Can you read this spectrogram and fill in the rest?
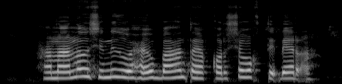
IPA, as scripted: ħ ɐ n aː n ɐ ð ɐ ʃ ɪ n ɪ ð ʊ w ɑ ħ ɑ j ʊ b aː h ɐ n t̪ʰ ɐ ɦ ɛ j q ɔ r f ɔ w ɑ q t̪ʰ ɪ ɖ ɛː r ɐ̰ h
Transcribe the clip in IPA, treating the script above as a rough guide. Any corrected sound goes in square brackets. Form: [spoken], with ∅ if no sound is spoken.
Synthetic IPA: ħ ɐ n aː n ɐ ð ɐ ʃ ɪ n ɪ ð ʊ w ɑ ħ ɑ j ʊ b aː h ɐ n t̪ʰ ɐ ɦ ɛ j q ɔ r [ʃ] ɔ w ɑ q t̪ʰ ɪ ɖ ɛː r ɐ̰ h

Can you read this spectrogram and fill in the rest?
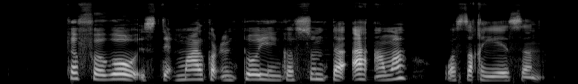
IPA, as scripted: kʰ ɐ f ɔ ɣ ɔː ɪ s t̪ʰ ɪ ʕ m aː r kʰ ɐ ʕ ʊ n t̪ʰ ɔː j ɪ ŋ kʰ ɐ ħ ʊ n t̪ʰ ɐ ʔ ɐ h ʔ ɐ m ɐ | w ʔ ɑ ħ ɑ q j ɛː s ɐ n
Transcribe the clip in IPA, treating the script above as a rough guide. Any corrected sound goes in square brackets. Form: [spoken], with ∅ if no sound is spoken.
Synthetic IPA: kʰ ɐ f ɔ ɣ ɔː ɪ s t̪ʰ ɪ ʕ m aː [l] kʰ ɐ ʕ ʊ n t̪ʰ ɔː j ɪ ŋ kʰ ɐ [s] ʊ n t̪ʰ ɐ ʔ ɐ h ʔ ɐ m ɐ | w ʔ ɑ [s] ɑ q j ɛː s ɐ n

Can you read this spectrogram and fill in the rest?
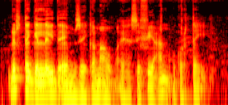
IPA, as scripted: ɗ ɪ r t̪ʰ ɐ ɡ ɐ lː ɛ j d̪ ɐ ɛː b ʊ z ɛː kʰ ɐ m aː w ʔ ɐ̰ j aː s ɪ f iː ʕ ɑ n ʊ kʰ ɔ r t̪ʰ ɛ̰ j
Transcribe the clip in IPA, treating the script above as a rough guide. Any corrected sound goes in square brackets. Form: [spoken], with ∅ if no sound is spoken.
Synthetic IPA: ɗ ɪ r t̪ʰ ɐ ɡ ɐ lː ɛ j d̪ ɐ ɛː [m] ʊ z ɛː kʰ ɐ m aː w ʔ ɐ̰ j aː s ɪ f iː ʕ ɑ n ʊ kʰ ɔ r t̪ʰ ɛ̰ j

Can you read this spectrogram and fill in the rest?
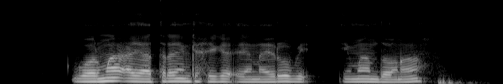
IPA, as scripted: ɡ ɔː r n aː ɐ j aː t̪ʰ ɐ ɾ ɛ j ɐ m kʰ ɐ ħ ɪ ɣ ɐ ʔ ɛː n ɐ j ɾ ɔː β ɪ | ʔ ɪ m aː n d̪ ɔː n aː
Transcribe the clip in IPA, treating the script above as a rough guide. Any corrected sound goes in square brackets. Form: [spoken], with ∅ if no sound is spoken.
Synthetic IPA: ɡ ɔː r [m] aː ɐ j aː t̪ʰ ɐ ɾ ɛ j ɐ [ŋ] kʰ ɐ ħ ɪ ɣ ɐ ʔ ɛː n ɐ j ɾ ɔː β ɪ | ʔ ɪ m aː n d̪ ɔː n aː

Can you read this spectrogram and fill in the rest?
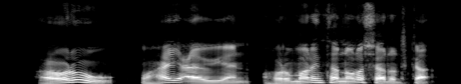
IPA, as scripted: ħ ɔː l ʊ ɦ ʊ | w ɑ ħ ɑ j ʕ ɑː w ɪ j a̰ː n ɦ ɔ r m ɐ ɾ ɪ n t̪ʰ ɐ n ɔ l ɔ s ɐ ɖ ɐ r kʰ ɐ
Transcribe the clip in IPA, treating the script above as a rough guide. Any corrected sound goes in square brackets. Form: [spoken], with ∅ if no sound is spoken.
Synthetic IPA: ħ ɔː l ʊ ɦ ʊ | w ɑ ħ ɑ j ʕ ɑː w ɪ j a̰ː n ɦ ɔ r m ɐ ɾ ɪ n t̪ʰ ɐ n ɔ l ɔ [ʃ] ɐ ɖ ɐ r kʰ ɐ

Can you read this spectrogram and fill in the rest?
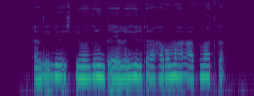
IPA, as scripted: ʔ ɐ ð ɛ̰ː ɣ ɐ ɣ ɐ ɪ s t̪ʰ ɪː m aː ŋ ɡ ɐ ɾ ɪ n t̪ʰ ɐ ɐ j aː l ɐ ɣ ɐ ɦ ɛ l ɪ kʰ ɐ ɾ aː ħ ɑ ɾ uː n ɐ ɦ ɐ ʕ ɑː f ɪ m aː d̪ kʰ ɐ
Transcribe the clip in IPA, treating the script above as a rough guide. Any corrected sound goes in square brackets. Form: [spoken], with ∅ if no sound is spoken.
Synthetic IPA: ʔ ɐ ð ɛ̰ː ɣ ɐ [ð] ɐ ɪ s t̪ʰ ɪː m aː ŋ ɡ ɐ ɾ ɪ n t̪ʰ ɐ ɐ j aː l ɐ ɣ ɐ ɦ ɛ l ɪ kʰ ɐ ɾ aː ħ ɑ ɾ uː [m] ɐ ɦ ɐ ʕ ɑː f ɪ m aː d̪ kʰ ɐ

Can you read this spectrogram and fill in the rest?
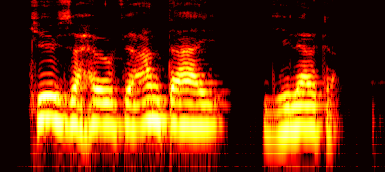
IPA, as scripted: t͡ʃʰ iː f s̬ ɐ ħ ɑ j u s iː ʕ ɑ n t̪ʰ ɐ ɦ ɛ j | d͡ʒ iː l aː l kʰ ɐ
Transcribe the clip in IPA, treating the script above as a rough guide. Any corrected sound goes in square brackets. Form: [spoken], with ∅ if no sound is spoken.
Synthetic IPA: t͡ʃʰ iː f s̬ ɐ ħ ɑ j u [f] iː ʕ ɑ n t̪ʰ ɐ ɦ ɛ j | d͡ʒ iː l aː l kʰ ɐ

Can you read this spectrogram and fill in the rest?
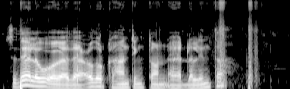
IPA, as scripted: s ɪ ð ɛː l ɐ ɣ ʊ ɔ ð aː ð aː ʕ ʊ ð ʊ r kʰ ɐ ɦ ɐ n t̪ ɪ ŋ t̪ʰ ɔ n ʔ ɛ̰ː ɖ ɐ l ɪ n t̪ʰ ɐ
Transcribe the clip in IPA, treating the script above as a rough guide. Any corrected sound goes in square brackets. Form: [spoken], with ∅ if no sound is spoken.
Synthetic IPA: s ɪ ð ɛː l ɐ ɣ ʊ ɔ [ɣ] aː ð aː ʕ ʊ ð ʊ r kʰ ɐ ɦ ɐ n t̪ ɪ ŋ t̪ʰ ɔ n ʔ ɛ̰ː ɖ ɐ l ɪ n t̪ʰ ɐ

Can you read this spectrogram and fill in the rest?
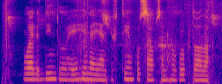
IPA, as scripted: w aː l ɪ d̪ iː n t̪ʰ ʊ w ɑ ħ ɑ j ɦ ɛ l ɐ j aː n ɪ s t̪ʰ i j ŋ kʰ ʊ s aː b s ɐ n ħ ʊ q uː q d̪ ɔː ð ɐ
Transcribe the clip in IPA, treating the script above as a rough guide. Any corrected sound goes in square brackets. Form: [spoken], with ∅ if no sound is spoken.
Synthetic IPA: w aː l ɪ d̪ iː n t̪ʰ ʊ w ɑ ħ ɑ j ɦ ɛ l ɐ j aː n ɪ [f] t̪ʰ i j ŋ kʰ ʊ s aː b s ɐ n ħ ʊ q uː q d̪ ɔː ð ɐ

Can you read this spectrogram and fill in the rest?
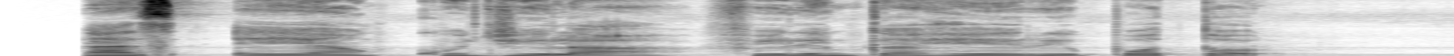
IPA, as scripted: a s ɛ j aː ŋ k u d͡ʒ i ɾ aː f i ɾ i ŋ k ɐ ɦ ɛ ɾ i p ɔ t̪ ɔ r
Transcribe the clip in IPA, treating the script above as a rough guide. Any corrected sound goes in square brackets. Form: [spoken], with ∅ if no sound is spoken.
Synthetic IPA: a s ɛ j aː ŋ k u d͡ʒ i [l] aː f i [l] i ŋ k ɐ ɦ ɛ ɾ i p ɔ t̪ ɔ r

